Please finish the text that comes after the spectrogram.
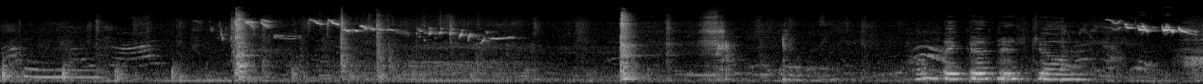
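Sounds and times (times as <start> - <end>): songbird warbling: 10.9 - 12.0.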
